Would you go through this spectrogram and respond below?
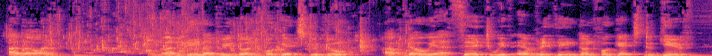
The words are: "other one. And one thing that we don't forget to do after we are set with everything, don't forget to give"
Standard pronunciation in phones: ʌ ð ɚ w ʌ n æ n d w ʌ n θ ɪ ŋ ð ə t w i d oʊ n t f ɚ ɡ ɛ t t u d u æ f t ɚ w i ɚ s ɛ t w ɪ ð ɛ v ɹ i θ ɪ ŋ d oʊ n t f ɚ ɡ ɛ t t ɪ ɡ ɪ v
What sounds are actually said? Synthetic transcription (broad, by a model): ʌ ð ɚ w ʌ n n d w ʌ n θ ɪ ŋ ð ə t w i d oʊ n t f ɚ ɡ ɛ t t u d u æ f t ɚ w i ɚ s ɛ t w ɪ ð ɛ v ɹ i θ ɪ ŋ d oʊ n t f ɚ ɡ ɛ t t ɪ ɡ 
